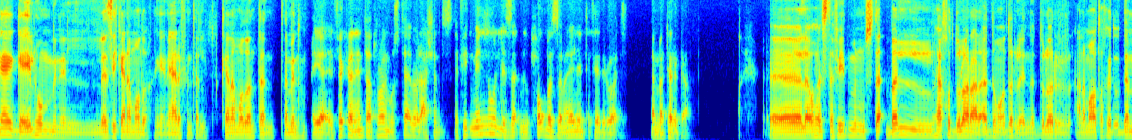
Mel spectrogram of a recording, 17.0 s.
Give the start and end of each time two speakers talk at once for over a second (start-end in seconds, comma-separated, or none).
none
